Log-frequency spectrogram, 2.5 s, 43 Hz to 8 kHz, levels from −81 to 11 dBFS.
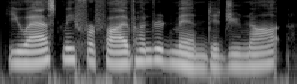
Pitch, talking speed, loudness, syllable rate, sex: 160 Hz, 240 wpm, -17 LUFS, 5.3 syllables/s, female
